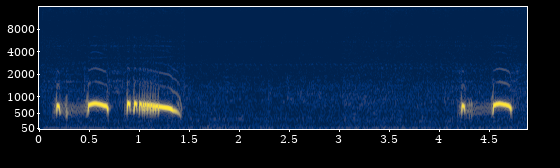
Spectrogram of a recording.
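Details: Spotted dove singing its 'hạp bổi' coo, meant to excite other doves into calling: soft short coos lead into a sustained falling note, then a pause before the next phrase begins.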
